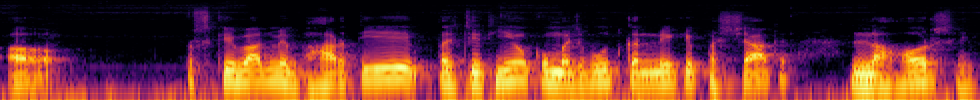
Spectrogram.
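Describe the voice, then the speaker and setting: Mellow-voiced man teaching exam history. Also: mid-range voice, measured pace. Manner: explanatory, steady, repeats key facts. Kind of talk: exam-prep history lecture.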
